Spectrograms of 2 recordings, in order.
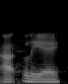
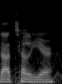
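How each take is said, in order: First: The name is pronounced in a French style. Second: The name is pronounced in a non-French style. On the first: The speaker calls it wrong. "assuming it's French and just pronouncing it Atelier" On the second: The speaker calls it right. "I believe it is Atelier"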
